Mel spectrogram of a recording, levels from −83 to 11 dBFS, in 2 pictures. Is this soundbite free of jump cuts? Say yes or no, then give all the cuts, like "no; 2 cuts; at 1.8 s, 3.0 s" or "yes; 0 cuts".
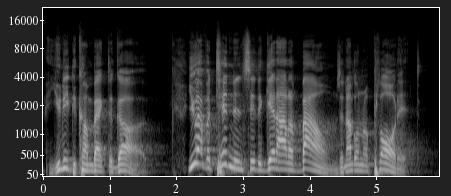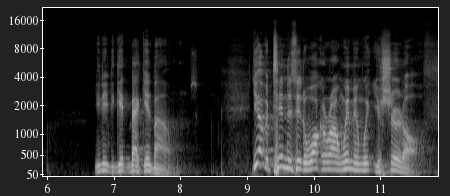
no; 2 cuts; at 4.6 s, 7.5 s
